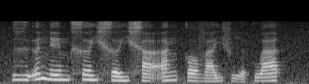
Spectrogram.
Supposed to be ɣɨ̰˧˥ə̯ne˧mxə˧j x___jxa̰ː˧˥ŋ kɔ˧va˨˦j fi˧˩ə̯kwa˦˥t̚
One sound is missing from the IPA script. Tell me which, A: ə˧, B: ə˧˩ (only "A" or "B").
A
